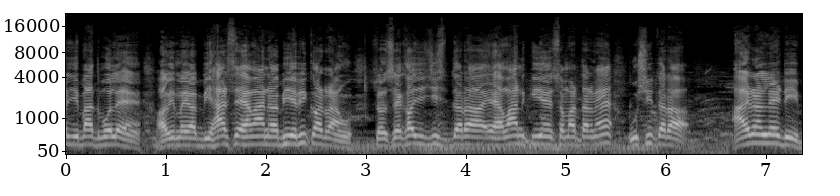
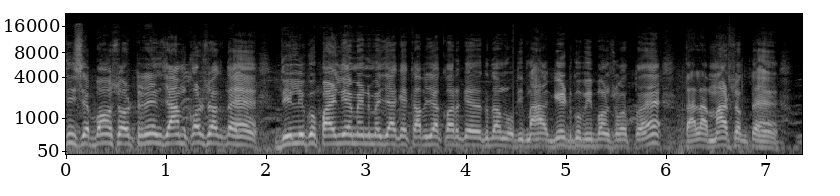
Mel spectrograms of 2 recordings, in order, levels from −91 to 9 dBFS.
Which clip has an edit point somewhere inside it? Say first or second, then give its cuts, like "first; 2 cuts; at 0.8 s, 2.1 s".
second; 1 cut; at 4.5 s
